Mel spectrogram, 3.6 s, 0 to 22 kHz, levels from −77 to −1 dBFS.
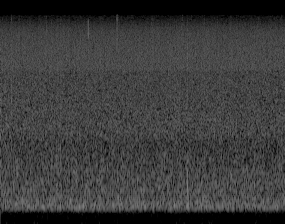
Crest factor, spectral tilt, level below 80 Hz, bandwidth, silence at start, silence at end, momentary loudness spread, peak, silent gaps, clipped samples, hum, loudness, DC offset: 20 dB; 2.5 dB/octave; -84 dBFS; 17 kHz; 0 s; 0 s; 0 LU; -16 dBFS; none; under 0.1%; none; -32 LUFS; under 0.1%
